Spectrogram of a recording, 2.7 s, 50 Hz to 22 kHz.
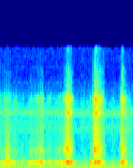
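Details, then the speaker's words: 2003 GMC Sonoma/S10 clutch release bearing, part of the slave cylinder assembly, removed and spun by hand: short bursts of dry, gritty whirring where it should be silent. Dry clutch release bearing; to be replaced. "you can hear it make noise. It's not supposed to make noise. And then the seal right here, I believe there was a seal or no seal. But it's making noise, so obviously the bearings are dry. And that's bad."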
